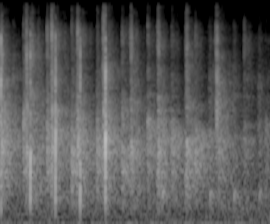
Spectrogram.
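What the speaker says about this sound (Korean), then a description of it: "우선 이분들에게 환영의 큰 박수를 여러분들께 부탁드리겠습니다." Audience applause greets panelists at a policy seminar's closing panel discussion: a short burst of scattered, moderately loud hand claps that gradually thins out, with no talking over it.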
